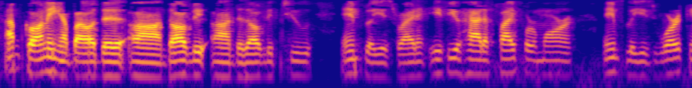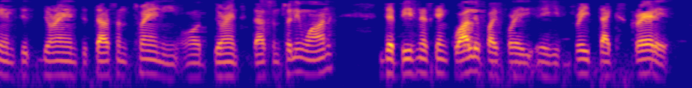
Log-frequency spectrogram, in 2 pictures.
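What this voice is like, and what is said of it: Strong, hard-to-understand accent. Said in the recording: “I'm having trouble understanding your accent.”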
